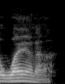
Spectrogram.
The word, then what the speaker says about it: Lana: lena lana you're right see i can't even pronounce it lana elena lana but it's lana anyway sorry about that so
